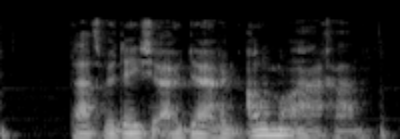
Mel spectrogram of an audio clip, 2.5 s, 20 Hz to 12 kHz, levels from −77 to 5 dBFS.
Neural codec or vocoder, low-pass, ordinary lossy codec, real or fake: none; 7.2 kHz; MP3, 96 kbps; real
